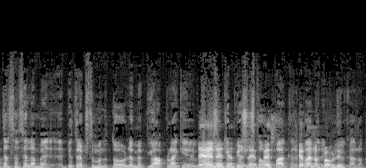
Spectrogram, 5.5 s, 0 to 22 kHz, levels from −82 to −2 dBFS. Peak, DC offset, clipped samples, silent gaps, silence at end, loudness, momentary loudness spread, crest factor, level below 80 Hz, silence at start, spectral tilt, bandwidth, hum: 0 dBFS; under 0.1%; under 0.1%; none; 0 s; -16 LUFS; 12 LU; 18 dB; -42 dBFS; 0 s; -3.5 dB/octave; 15.5 kHz; none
